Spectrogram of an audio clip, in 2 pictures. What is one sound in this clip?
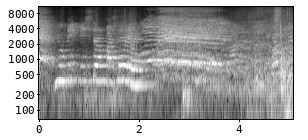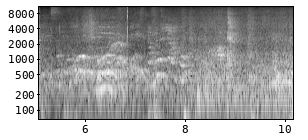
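A young boy speaks into a microphone, heard through a loudspeaker.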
